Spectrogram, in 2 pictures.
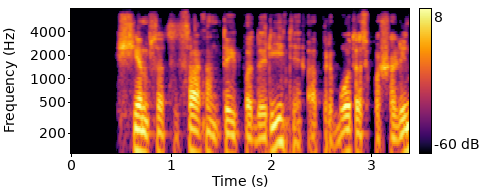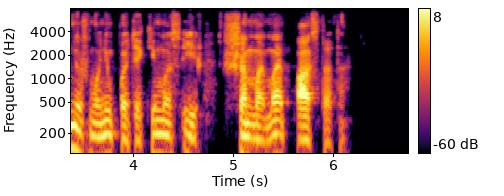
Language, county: Lithuanian, Kaunas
